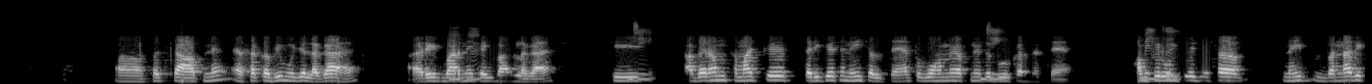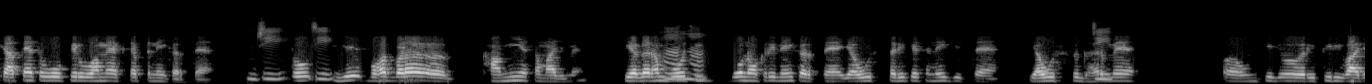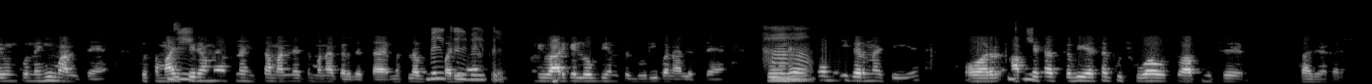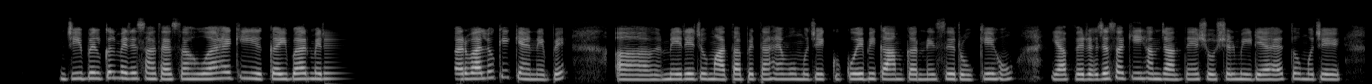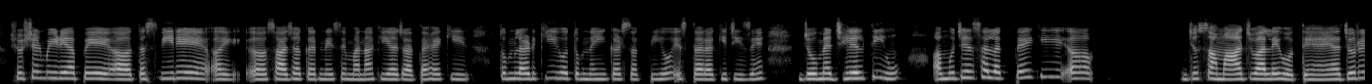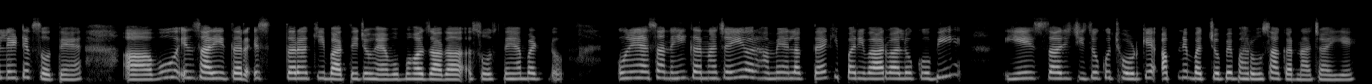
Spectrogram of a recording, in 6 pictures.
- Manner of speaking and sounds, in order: distorted speech; tapping; static; in English: "एक्सेप्ट"; in English: "रिलेटिव्स"; in English: "बट"
- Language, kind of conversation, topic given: Hindi, unstructured, आपके भविष्य की राह में किस तरह की बाधाएँ आ सकती हैं?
